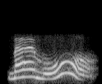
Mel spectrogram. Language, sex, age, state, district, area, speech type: Nepali, female, 18-30, West Bengal, Darjeeling, rural, conversation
